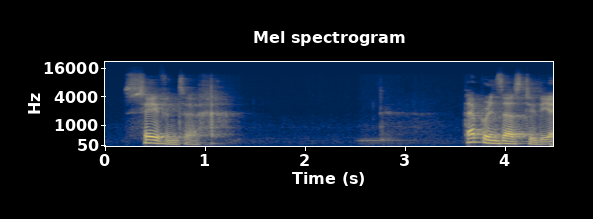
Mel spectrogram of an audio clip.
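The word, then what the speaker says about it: zeventig: Before we conclude this lesson, it's worth mentioning that nowadays many native Dutch speakers pronounce the letter Z as a voiceless consonant S.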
